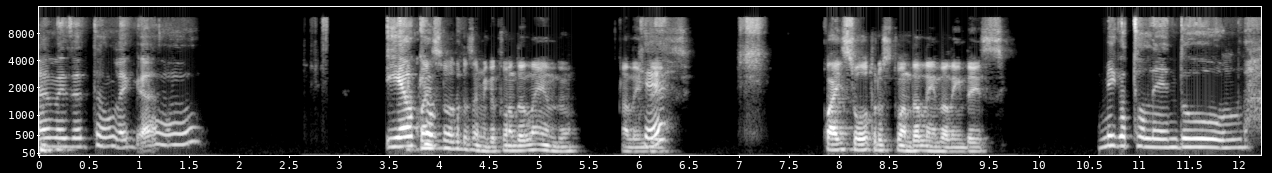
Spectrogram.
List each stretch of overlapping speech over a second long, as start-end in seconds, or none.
none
